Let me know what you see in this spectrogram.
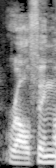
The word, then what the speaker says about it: Rolfing: Rolfing like golfing.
